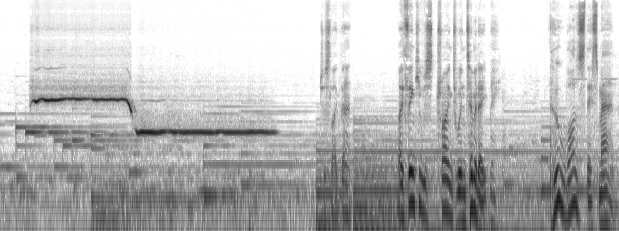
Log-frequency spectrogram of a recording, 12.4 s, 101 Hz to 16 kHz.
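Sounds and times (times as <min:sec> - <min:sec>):
man imitating a whistle with his voice: 0:00.5 - 0:05.6
speech: 0:06.6 - 0:07.2, 0:08.0 - 0:10.0, 0:11.0 - 0:12.3.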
